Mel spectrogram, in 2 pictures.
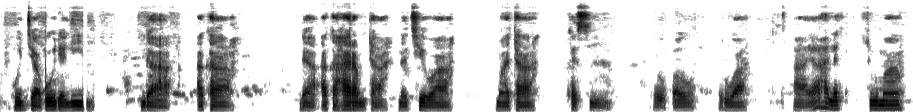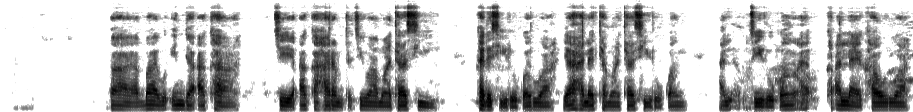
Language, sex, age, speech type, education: Hausa, male, 60+, spontaneous, tertiary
